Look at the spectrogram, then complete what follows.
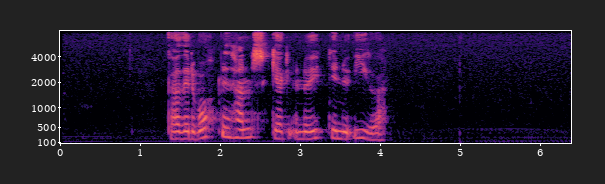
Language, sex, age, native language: Icelandic, female, 60-69, Icelandic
